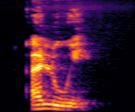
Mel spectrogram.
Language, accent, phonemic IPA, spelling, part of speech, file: French, France, /a.lwe/, alloué, verb, LL-Q150 (fra)-alloué.wav
- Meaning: past participle of allouer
